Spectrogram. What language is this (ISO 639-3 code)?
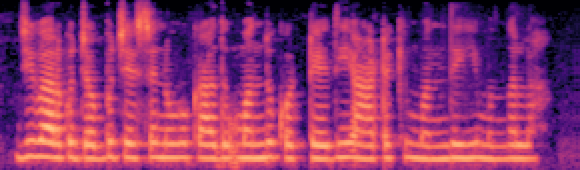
tel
